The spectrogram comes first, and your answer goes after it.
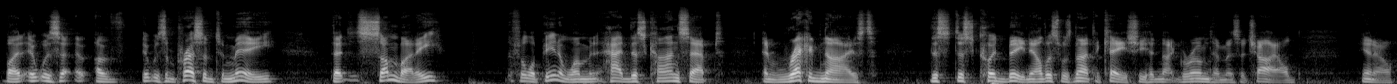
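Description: A man's voice: mid-range voice, moderate pace, fairly bright tone. A man co-hosting a casual film review podcast, retelling the plot in a rambling way with frequent restarts.

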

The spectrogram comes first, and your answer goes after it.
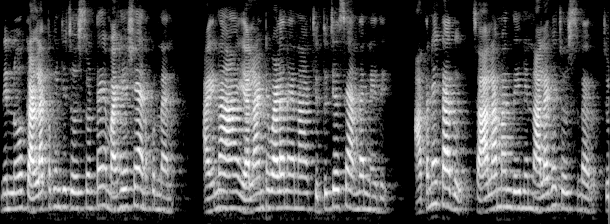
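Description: Woman reading a novel aloud, echoey room. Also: mid-range voice. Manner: reads every character's dialogue in her own voice. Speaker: audiobook narrator.

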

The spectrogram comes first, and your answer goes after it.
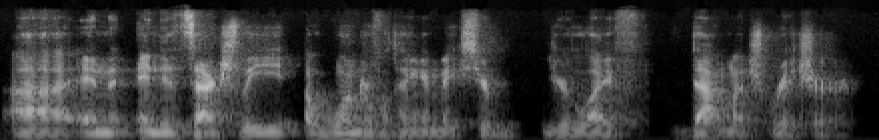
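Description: A man's voice: deep voice, steady tone, fairly quick, fairly bright tone. A man talking casually on a panel as an actor, earnest, repeating words as he searches for them.

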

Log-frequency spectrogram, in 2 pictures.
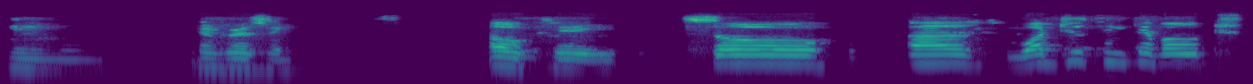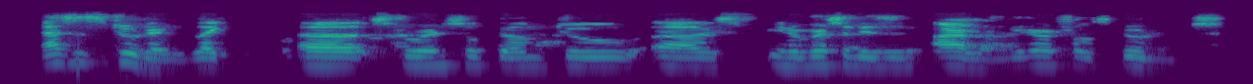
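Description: A young man interviewing casually over a video call, speaking in a halting way with dull, lo-fi sound. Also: a little high, steady tone, dry recording. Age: young adult. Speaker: interviewer, host. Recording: dull lo-fi call audio, dry.

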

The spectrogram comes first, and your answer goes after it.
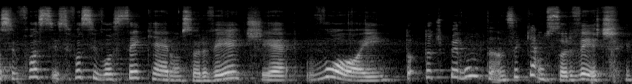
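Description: Slow-paced woman teaching Italian. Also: medium pitch, a little mellow. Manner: slow, careful pronunciation of example words. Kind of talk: language lesson.

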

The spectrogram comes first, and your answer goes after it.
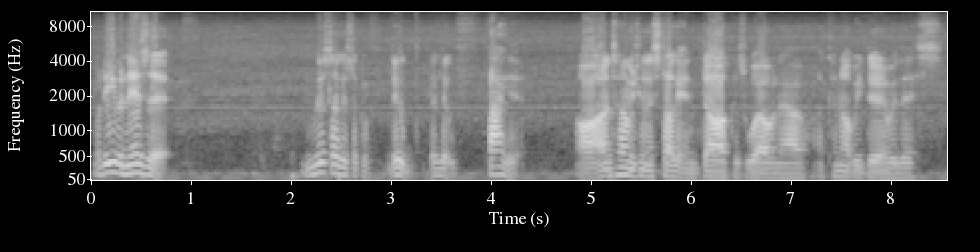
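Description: A man's voice: fairly low pitch, fairly quick, a little hiss or hum. A young man gives let's-play commentary, rambling to himself as he plays and swearing freely. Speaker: gameplay commentator.

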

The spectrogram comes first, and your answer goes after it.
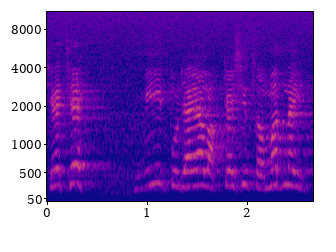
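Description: A man's voice: extremely high pitch, fairly even intonation, normal speed, a bit bright, slight background noise. A man acting on stage as a bossy director who scolds the cast in a comedy play. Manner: scolding, ordering others about. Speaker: stage actor. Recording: echoey hall, audience heard.

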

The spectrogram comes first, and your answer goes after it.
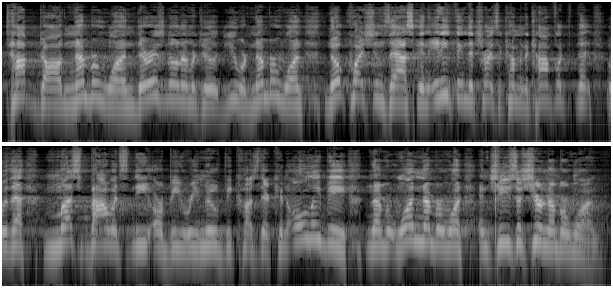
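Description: This high-voiced preacher moves briskly with few pauses, his tone bright and forceful. He pastors through an emphatic charismatic sermon, echoing his own phrases and questioning the congregation rhetorically. Captured with amplified church sound in a large hall with long reverb.

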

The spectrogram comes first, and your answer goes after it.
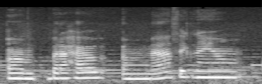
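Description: Bubbly, high-voiced young woman chatting. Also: steady tone, slow, low-quality recording. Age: young adult. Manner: chatty and bubbly, with frequent giggles and filler words. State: hiccuping. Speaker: vlogger. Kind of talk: casual chat. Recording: background music under the voice.

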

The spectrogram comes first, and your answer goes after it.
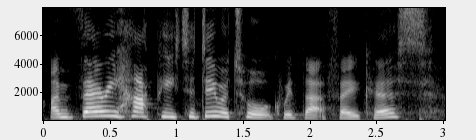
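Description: A woman's voice: high voice, animated, moderate pace, slight background noise. A middle-aged woman from England giving a university lecture in a chatty, self-deprecating way with frequent ums. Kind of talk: academic lecture.

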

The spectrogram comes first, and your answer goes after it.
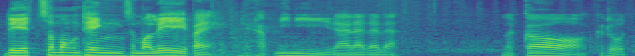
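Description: A man's voice: fairly low pitch, brisk, a little mellow, a little hiss or hum. A man hosting a let's-play, chatting casually over gameplay, laughing often and repeating words as he plays.

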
